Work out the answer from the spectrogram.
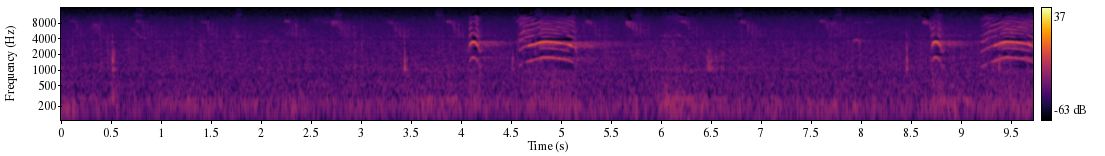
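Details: Grey-faced buzzard calling from atop a tree on 14 April 2019: two two-part calls, each a sharp clipped note followed by a ringing high, downslurred whistle, over light background chirping.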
